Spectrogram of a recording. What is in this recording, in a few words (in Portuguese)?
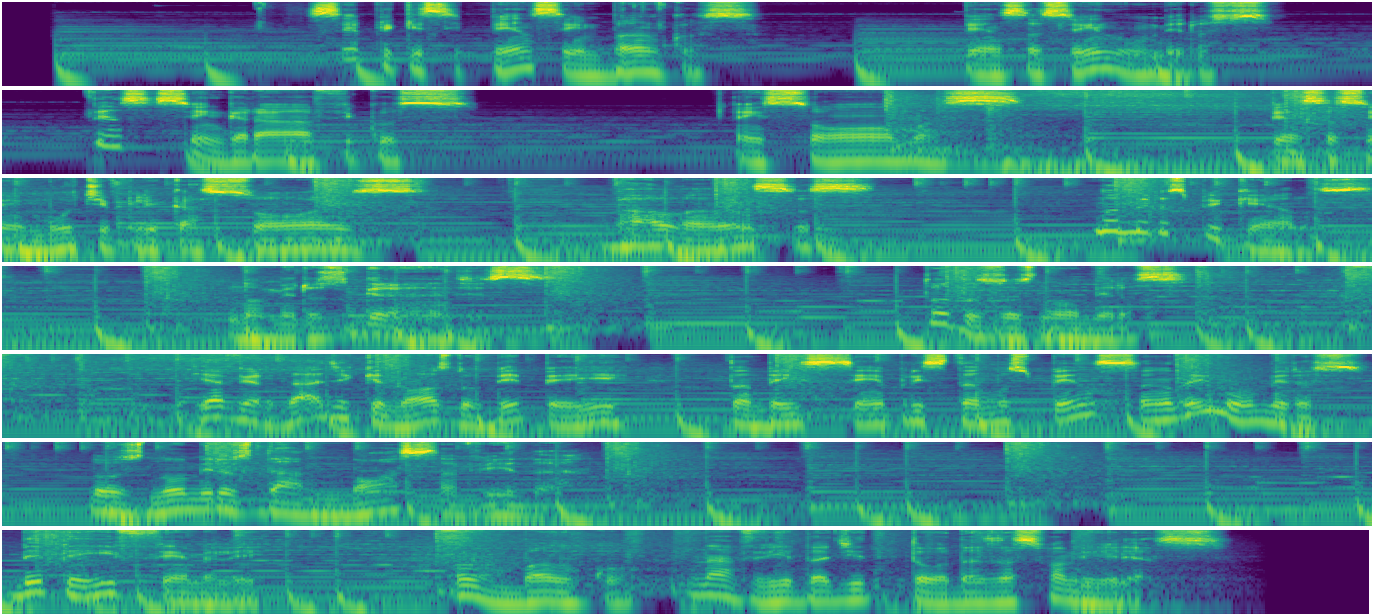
Corporativo; BPI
